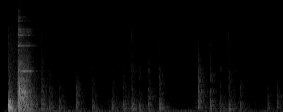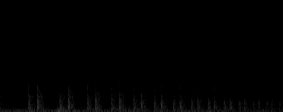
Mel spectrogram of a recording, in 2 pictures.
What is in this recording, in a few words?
glass drop and roll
